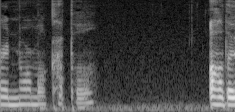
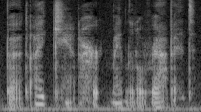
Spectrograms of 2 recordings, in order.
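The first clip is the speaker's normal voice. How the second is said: a much softer whisper; tender whisper; 3 semitones higher, 10 dB quieter than usual. Acted. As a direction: whisper it like a secret kindness. Tender turn after threats.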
